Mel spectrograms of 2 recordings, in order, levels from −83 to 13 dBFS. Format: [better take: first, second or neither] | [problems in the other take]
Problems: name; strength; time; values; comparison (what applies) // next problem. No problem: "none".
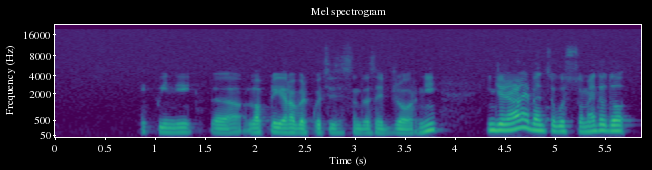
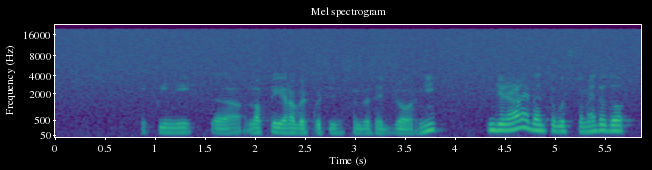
first | hiss; loud; throughout; 7 dB below the speech; faint in the first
